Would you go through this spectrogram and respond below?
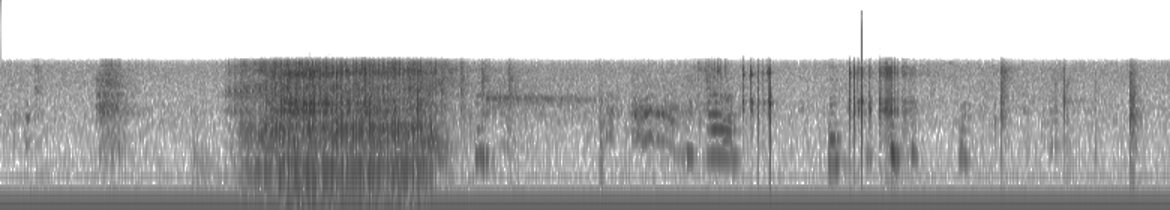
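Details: Adult man passed out drunk on a bed after a long day of drinking: one loud, rough two-second snore, then quieter breathing with faint snorts and clicks in a small room.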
